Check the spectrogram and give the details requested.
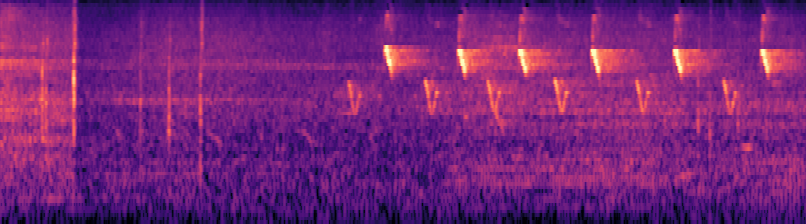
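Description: A bird calling a repeated two-note call, each a quick falling chirp, six times about two-thirds of a second apart, starting about halfway through. A sharp click comes just under a second in.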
